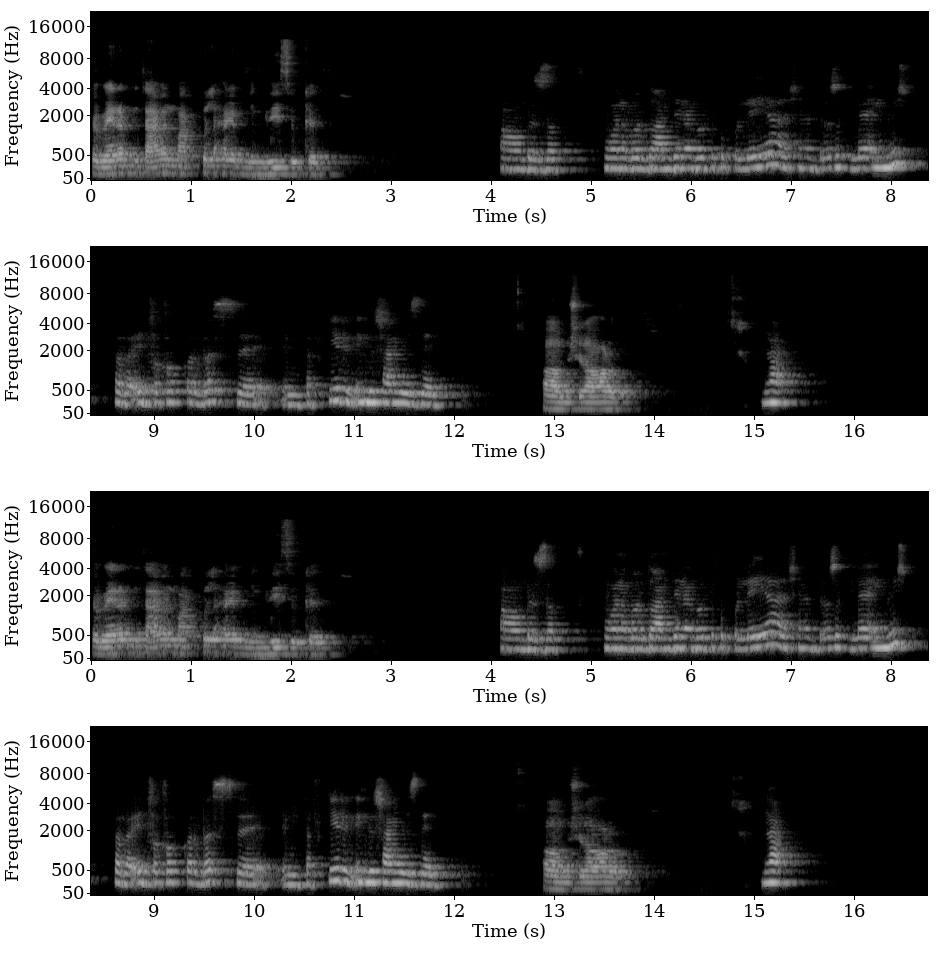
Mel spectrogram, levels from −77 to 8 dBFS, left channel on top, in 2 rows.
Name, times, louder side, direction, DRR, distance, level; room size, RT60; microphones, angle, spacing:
voice 1, 0.0-2.3 12.9-13.7 14.8-14.9, left 1 dB, 60° left, 0.6 m, -29 dB
voice 2, 4.1-4.7 5.1-8.1 8.6-11.8 15.1-15.3, equal, 50° right, 0.5 m, -28 dB
4.0 x 2.1 x 3.1 m
head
